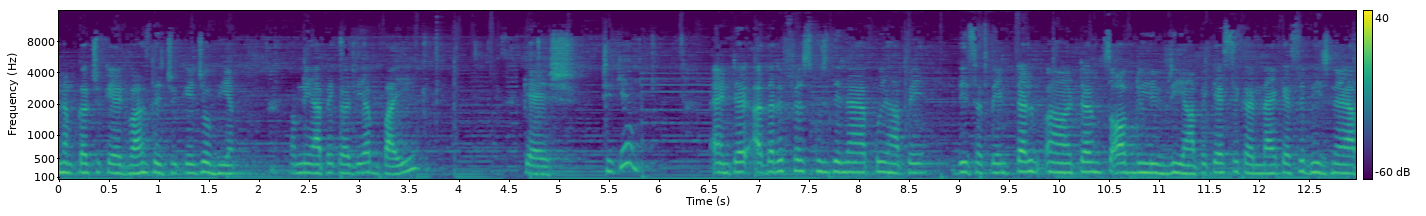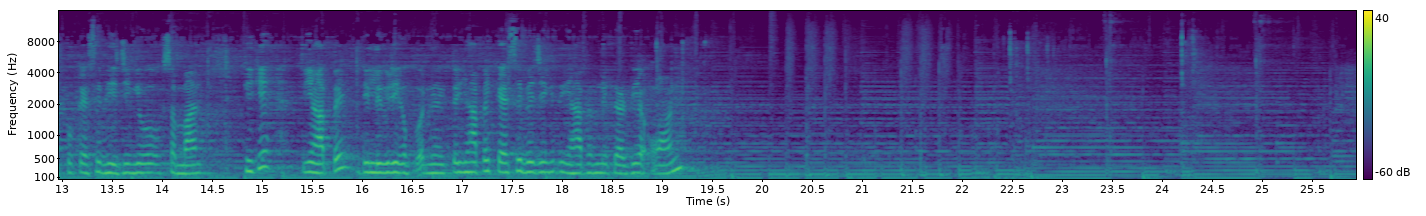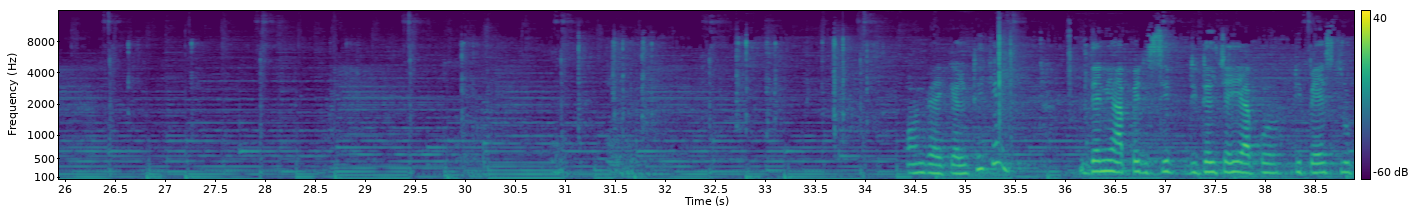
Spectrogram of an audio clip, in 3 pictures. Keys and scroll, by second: 2.8 b, 3.3 space, 3.7 shift+c, 4.1 a, 5.8 Return, 9.1 Return, 18.3 o, 19.3 space, 22.4 BackSpace, 24.2 Return, 26.6 shift+o, 27.1 w, 28.6 n, 28.8 space, 30.0 shift+e, 31.0 BackSpace, 31.5 v, 32.8 h, 33.0 i, 33.5 c, 35.4 Return.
